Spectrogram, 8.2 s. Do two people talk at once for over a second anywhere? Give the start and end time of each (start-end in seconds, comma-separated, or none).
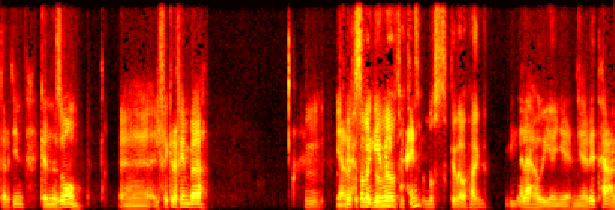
4.5-5.7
